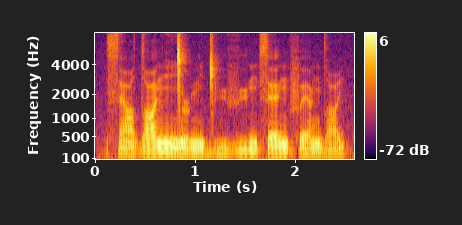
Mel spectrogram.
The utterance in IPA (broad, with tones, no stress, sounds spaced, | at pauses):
s æ˨ dˤ ɛː˦ ŋ ŋ͡ǀ ə˞˨ ŋ ɡ͡ǀ y˨ v yː˦ ŋ s ɛː˦ ŋ f ɛː˨ ŋ dˤ i˨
